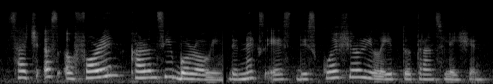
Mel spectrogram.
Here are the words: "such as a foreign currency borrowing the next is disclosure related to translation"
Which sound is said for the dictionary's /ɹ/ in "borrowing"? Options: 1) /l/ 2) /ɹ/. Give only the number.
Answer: 2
